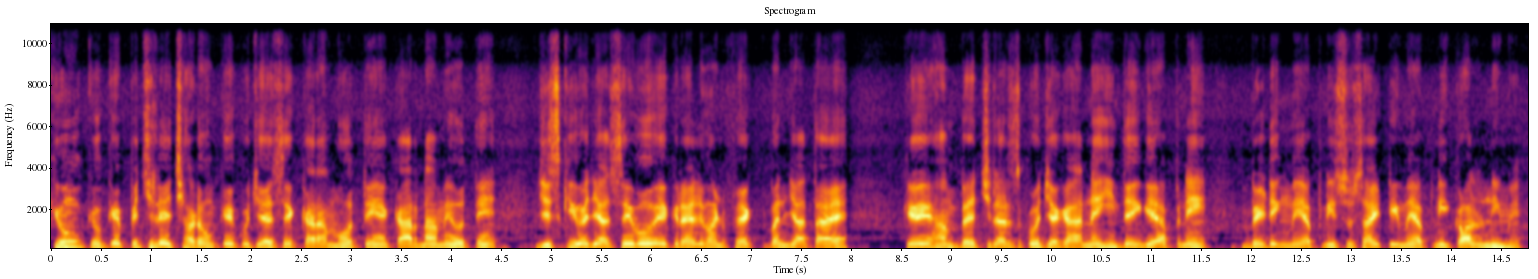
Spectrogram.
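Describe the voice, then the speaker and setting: This law lecturer, who has a Pakistani accent, teaches informally with examples, mixing English legal terminology into his Urdu and reading clauses with care. His slightly high voice shows little pitch movement and sounds pushed and bright, over slight background noise.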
